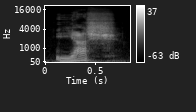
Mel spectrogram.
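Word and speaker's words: Iași: any of these cities, Yash, which is spelt Yassi, you know, and like if you go to Varna and Plovdiv or where else did we go?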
